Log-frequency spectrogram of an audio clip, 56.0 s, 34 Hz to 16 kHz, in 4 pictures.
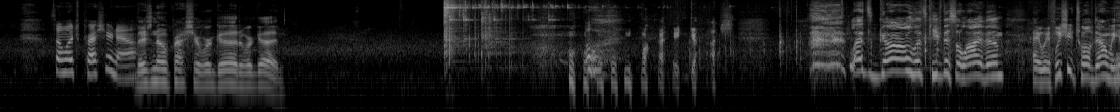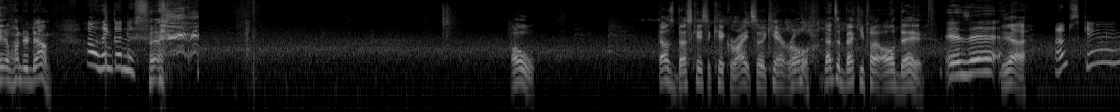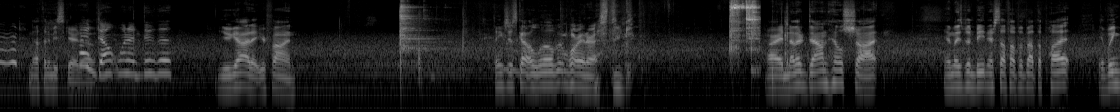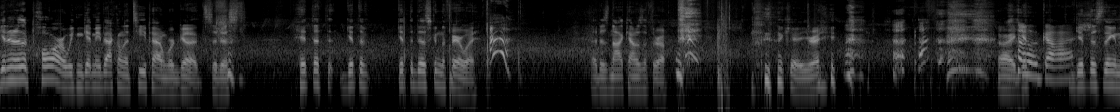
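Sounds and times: quiet outdoor ambience: 0:00.0 - 0:56.0
disc hitting metal chains: 0:05.5 - 0:07.2, 0:33.0 - 0:33.7, 0:37.1 - 0:37.6
chains jingling: 0:05.6 - 0:07.6, 0:37.1 - 0:37.6
woman laughing: 0:07.0 - 0:09.2, 0:15.8 - 0:16.5, 0:44.7 - 0:45.1, 0:48.1 - 0:48.4, 0:50.4 - 0:51.7, 0:52.3 - 0:55.0.

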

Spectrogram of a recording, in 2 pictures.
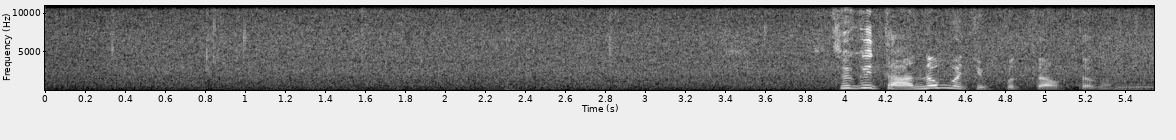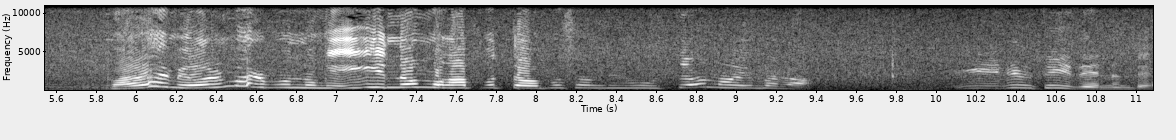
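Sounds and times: rain falling in wind: 0:00.0 - 0:11.0.

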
